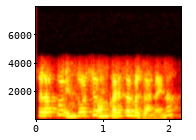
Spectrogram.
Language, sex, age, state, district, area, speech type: Hindi, male, 18-30, Madhya Pradesh, Bhopal, urban, conversation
